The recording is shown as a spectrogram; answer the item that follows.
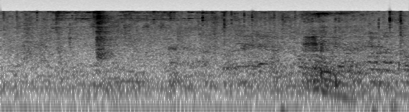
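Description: Footsteps and low chatter of many people walking out of a meeting room, the murmur growing louder in the second half, with a single knock about a second in.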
